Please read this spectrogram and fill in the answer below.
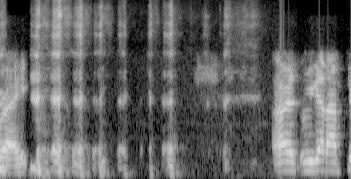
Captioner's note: laughter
